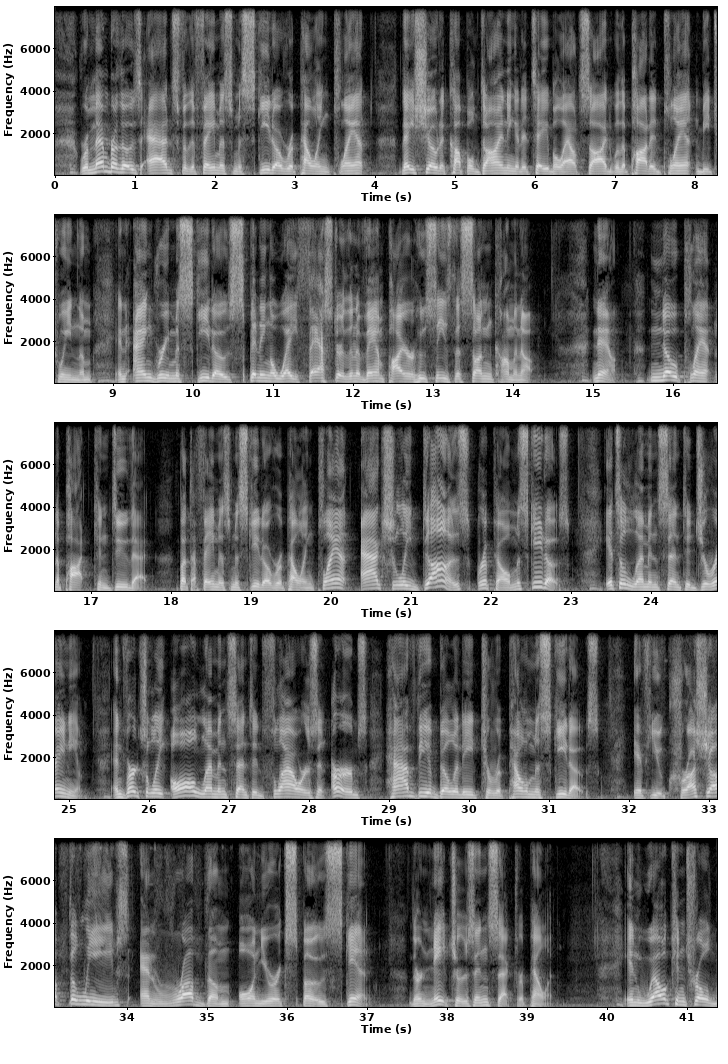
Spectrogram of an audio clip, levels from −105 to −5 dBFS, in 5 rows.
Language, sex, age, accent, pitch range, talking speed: English, male, 50-69, American, 110-145 Hz, 135 wpm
